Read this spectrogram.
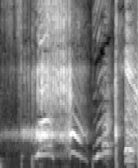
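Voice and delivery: very high sharp splat; lightning splat. Acted. Reading to a child, cracking like lightning. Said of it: "He makes lightning".

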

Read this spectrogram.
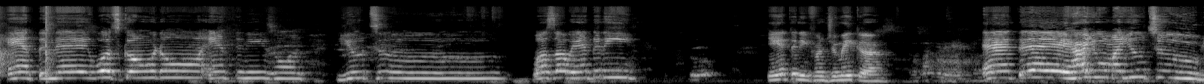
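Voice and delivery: high, loud, slow drawn-out hello; excited greeting. Real, not acted. Greeting her friend Anthony on YouTube, excited. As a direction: call out to a friend joyfully.

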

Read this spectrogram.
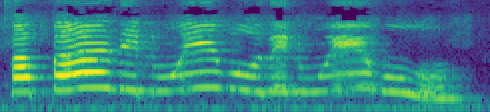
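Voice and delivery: put-on high excited little child begging; child's plea. A narrator's reading. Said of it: "le dice".

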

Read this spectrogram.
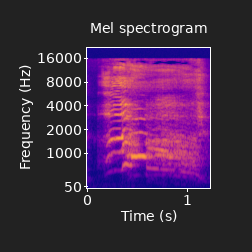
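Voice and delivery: high, very loud groan of disgust; disgusted yell. Acted. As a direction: yell out in revulsion. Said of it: "yelled Andrew".

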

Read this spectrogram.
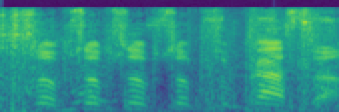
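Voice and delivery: high, rapid repeated callout; urgent callout. Real, not acted. Gamer warning teammates an enemy is under the house, urgent high callout. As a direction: warn the team fast, pitch up.

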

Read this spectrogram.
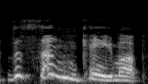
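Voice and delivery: high, loud chirpy squirrel cry; chirped. A narrator's reading. Happy squirrel chirps at Bear, high and loud. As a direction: chirp it out with delight. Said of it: "he chirped".

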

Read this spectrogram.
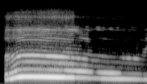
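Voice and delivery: loud rising ooh of delight. Shown as a demonstration. Teacher showing kids the circus food sound, a loud delighted ooh. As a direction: ooh like you can't wait to taste it. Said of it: "you can make this sound".

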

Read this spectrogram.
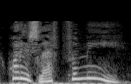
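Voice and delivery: high, plaintive mermaid voice; small high-voiced plea; pleading little mermaid. A narrator's reading.

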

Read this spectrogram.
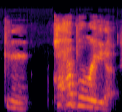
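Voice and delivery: put-on a light New York accent as Joan Rivers, exasperated rant. The speaker retells Joan's excuse to Jimmy, in a light Joan Rivers accent. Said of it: "with the accent and everything".

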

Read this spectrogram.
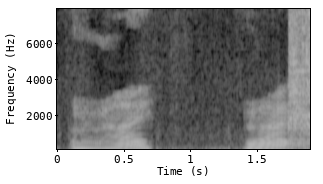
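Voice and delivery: normal talking voice

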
